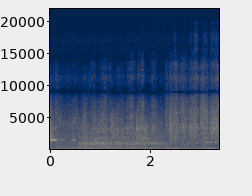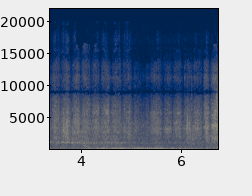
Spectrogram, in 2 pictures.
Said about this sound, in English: doing the last bit of cleaning before we varnish those aluminium rails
